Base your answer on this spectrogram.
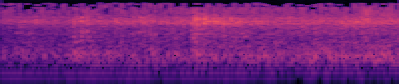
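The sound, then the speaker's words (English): Rumble of a crowded passenger train heard from aboard a carriage: a dense, even, low roar that holds steady throughout, with no voices over it. “And we'll be off in a moment. Good. Good. I'm sure there are far too many people in this train.”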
